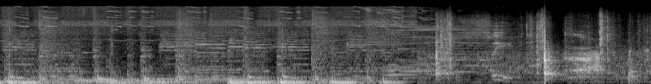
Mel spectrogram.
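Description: Background music with a steady beat for about four seconds, then it stops. A few sharp wooden knocks and paper rustling follow as the wooden board is handled and the paper pattern is peeled off it.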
